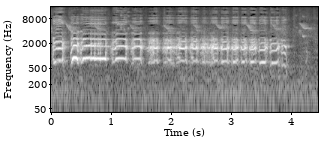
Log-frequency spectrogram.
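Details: Kukuak Balenggek rooster with red biriang colouring, from Solok, crowing: one long, loud, harmonic crow broken into many quick stepped syllables lasting about four seconds, followed by faint high chirps from small birds.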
